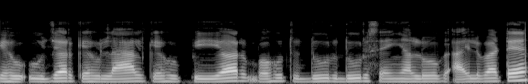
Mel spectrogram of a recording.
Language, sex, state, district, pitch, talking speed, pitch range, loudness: Bhojpuri, male, Bihar, Muzaffarpur, 135 Hz, 145 wpm, 130-145 Hz, -18 LUFS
